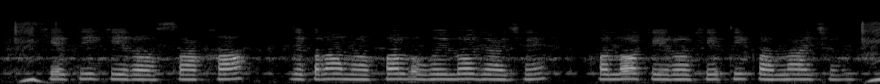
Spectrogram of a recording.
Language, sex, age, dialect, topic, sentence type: Maithili, female, 25-30, Angika, agriculture, statement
